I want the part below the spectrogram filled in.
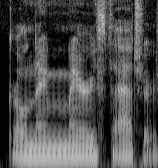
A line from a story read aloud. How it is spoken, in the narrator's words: Silva said cheerfully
